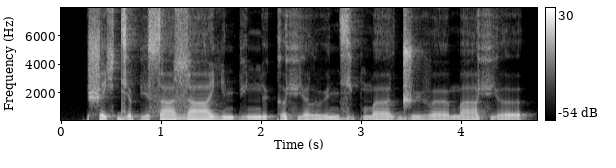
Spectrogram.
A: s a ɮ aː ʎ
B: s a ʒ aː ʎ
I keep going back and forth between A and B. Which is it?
A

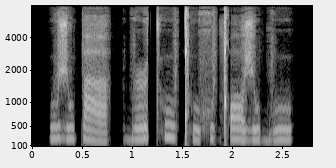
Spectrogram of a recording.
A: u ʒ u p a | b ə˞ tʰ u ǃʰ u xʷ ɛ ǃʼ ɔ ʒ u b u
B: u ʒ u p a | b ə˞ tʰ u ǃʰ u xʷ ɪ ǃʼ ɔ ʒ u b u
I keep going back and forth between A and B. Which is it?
B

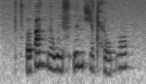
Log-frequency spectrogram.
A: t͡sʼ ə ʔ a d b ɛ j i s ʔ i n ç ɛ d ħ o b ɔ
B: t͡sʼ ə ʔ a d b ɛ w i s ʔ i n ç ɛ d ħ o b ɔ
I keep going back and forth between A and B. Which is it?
B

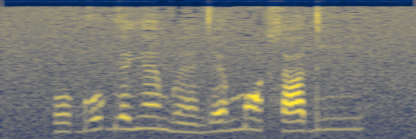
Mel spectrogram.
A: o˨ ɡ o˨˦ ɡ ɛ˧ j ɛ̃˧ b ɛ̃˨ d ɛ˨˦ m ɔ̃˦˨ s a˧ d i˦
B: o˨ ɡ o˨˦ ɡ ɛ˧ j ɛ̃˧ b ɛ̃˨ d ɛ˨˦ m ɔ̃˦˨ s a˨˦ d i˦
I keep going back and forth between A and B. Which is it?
B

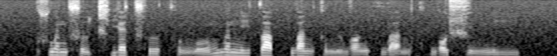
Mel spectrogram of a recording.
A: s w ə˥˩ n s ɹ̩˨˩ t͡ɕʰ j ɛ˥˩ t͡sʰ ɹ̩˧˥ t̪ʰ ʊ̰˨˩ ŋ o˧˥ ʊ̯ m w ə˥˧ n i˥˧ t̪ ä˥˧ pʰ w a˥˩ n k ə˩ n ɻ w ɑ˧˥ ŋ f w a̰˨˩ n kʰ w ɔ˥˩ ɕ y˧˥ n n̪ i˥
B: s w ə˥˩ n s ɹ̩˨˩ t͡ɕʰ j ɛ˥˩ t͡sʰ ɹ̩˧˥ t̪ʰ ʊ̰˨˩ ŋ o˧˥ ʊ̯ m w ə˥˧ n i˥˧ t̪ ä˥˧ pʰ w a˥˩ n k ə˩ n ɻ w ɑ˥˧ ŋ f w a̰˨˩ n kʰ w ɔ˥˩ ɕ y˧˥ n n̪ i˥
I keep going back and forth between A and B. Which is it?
A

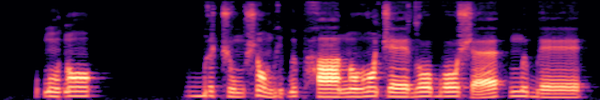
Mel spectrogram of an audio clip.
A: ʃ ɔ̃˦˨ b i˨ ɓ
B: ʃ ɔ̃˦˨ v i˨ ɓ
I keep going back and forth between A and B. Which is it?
A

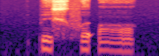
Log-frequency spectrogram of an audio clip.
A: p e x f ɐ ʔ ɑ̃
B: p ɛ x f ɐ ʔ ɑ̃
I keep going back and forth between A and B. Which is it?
A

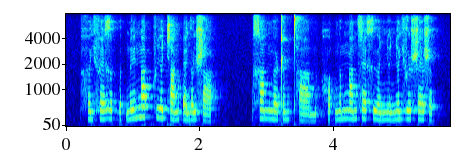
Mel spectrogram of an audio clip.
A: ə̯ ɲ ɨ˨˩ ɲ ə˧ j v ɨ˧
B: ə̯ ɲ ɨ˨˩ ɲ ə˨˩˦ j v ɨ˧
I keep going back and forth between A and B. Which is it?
A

